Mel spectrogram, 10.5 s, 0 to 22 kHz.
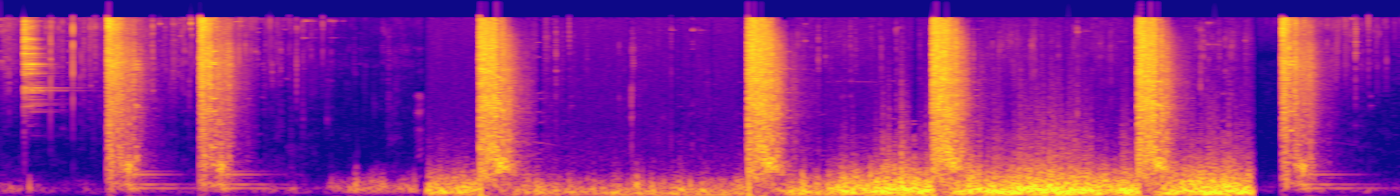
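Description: Six rifle shots at uneven spacing from a Bushmaster AR-15 in .223 and a Riley Defense AK-pattern rifle in 7.62x39mm, fired at bulletproof plastic airplane window panels, which they go through. From about three seconds in, a loud low-pitched noise runs under the shots and stops shortly before the last one.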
